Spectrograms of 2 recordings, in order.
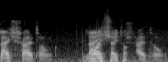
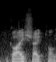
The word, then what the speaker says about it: Gleichschaltung: So, it's the Gleichschaltung. I'm sure I'm butchering that. Making everything the same. What? How do you say that? Gleichschaltung. Gleichschaltung.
